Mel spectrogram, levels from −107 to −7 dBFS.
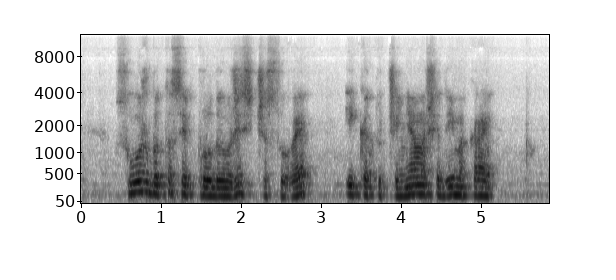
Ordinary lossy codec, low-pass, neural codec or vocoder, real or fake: Opus, 16 kbps; 10.8 kHz; none; real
